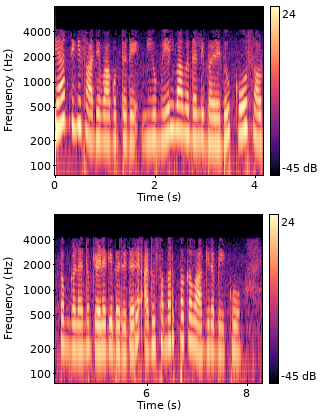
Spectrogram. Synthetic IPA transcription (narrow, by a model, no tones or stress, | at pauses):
d̪jaːɾt̪iɡe̞saːd̪ʱjɐʋaːɡut̪ːɐd̪e̞niːʋumeːlbʱaːɡɐd̪ɐlːibɐɾe̞d̪ukoːɾsɐwʈkɐmɡɐɭɐnːukɛɭɐɡe̞bɐɾid̪ɐɾe̞ʔɐd̪usɐmɐɾpɐkɐʋaːɡiɾɐbe̞ːku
